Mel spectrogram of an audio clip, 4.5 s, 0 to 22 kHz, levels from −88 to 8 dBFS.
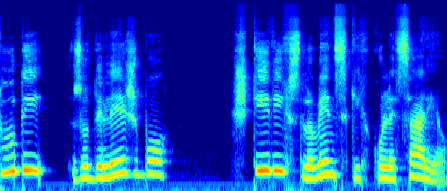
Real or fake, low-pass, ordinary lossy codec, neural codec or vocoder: real; 19.8 kHz; Opus, 24 kbps; none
